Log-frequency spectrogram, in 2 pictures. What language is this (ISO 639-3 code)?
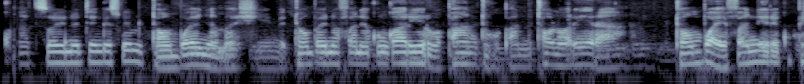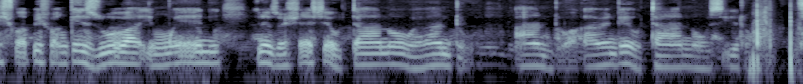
ndc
